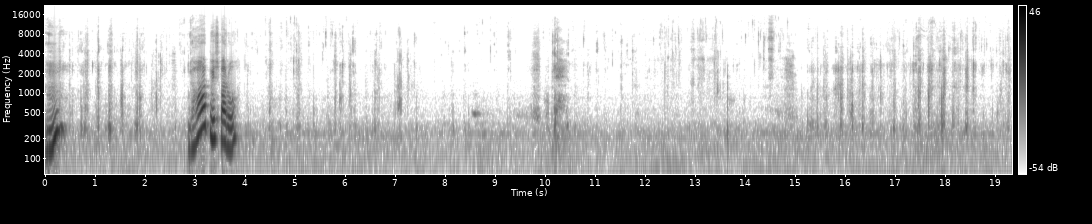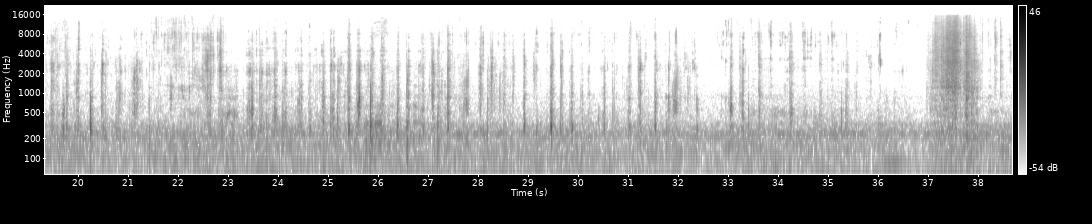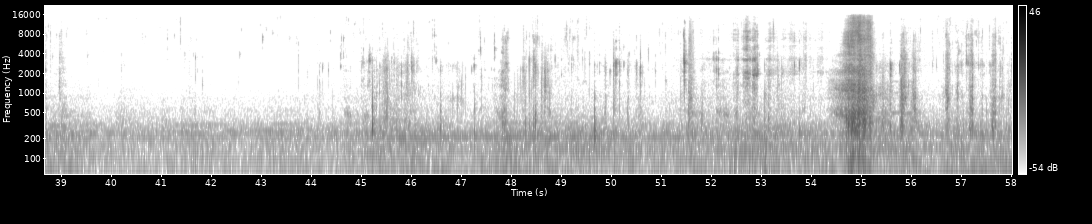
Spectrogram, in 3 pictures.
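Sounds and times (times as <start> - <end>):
person chewing wetly: 0.4 - 2.9, 3.9 - 36.6, 41.1 - 54.1, 55.0 - 58.0.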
